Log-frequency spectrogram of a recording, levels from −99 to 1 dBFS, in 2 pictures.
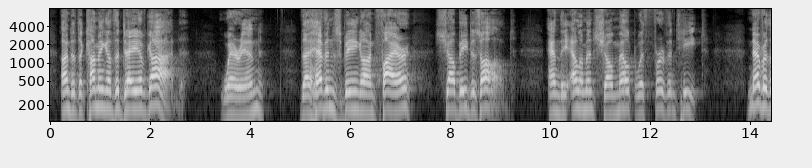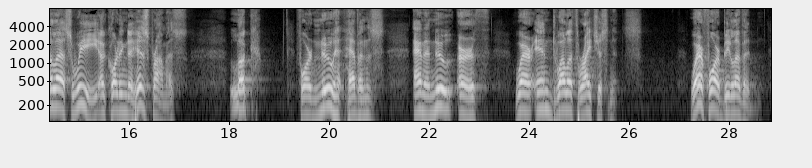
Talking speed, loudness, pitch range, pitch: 90 wpm, -20 LUFS, 155-185 Hz, 170 Hz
